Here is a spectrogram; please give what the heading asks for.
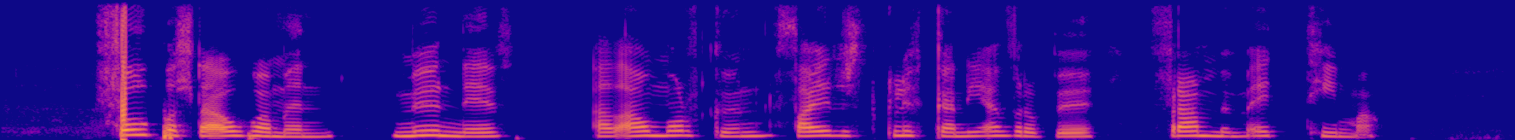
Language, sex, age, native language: Icelandic, female, 18-19, Icelandic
